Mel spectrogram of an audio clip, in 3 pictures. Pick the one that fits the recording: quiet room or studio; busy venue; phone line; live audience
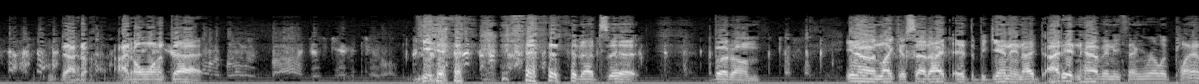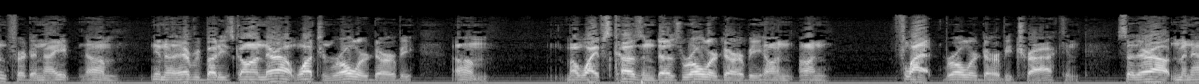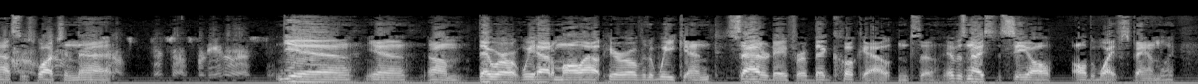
phone line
